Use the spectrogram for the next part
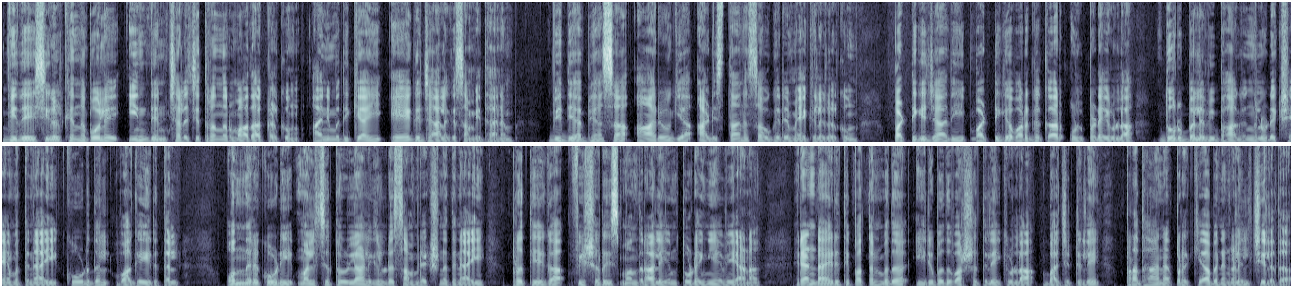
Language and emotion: Malayalam, neutral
